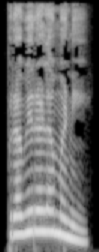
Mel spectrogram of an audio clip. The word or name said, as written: ಪ್ರವಿರಳಮಣಿ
